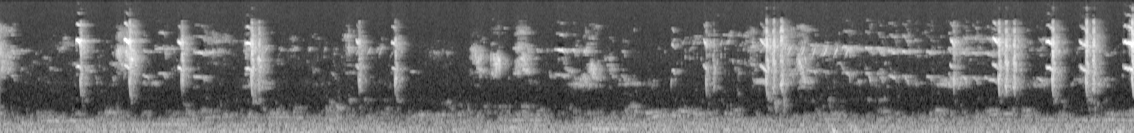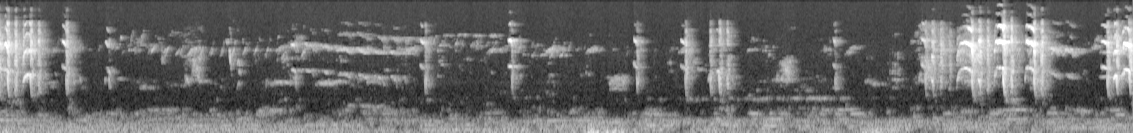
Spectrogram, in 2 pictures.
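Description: Faint bird chirps: short scattered calls, a few with a brief sweeping note, coming thicker near the end, over a low steady hum.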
